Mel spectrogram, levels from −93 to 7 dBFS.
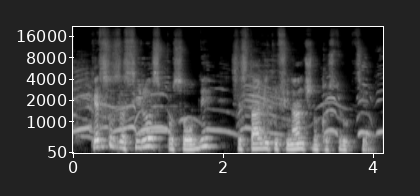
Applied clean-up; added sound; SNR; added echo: classical method log-MMSE.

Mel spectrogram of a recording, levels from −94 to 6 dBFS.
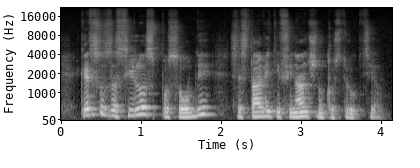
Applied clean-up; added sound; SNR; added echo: none; none; none; none.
